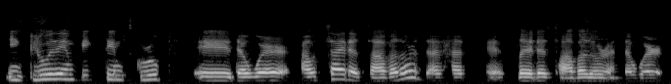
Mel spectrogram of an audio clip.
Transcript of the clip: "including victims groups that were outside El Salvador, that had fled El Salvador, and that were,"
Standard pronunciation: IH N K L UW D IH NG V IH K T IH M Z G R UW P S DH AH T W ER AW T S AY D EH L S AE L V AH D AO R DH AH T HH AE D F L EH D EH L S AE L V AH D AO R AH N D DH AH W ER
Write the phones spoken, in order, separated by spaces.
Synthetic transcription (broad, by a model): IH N K L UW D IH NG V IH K T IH M S G R UW P S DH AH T W ER AW T S AY D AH S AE L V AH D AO R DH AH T HH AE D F L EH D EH S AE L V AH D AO R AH N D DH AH W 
